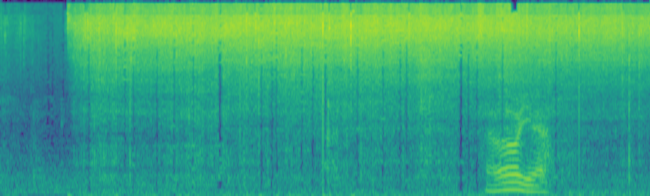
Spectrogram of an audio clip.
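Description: Ribeye steaks searing on a grill, a steady close hiss of sizzling fat starting abruptly and continuing throughout, with a brief spoken exclamation partway through.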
